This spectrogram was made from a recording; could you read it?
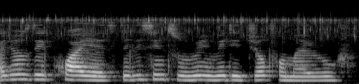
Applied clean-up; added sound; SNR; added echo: none; Stream; 18 dB; none.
